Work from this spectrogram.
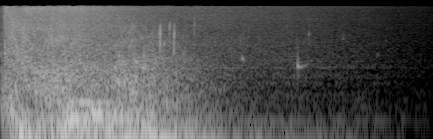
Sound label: Fusebox Fail; Puzzle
